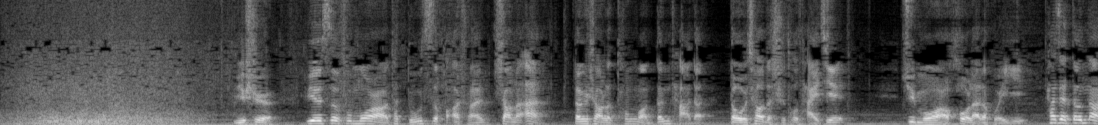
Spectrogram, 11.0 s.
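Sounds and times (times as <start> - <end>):
sea waves crashing against rocks: 0.0 - 2.8
speech: 2.3 - 10.9.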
